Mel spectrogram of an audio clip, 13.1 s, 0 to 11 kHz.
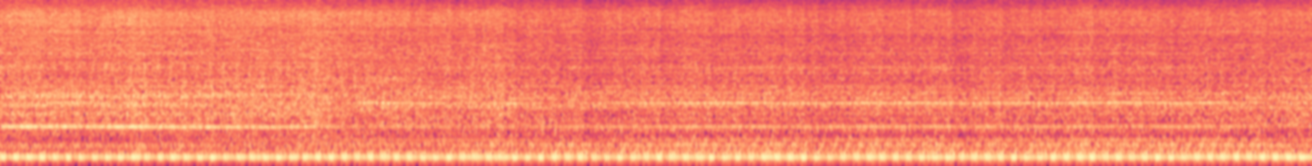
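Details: Ford single-turbo 5.4 engine, head work by Modular Head Shop, idling in driveway after start: deep steady idle, even pulse about four per second, no misses or knocks; smooth healthy idle.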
